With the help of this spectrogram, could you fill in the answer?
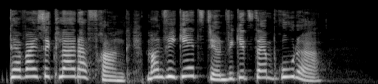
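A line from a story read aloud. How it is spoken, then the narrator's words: Joyful exclamation. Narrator (German): rief Thomas erfreut aus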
